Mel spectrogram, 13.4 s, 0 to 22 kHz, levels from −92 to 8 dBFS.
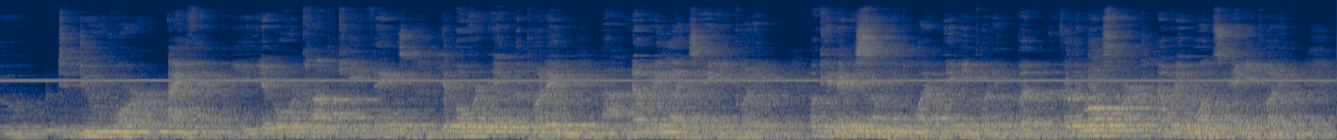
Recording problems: room echo; strong; dies away in 2.5 s
off-mic speech; far
high-pitched whine; noticeable; throughout; 2 kHz, 15 dB below the speech
abrupt cut into speech; at the start

